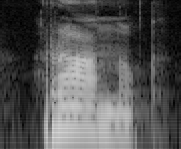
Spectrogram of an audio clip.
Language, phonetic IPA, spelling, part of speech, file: Ukrainian, [ˈranɔk], ранок, noun, Uk-ранок.ogg
- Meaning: morning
